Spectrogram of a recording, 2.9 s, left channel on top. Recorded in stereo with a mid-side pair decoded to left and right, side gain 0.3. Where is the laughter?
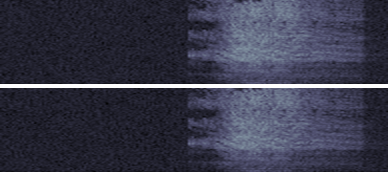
Straight ahead, 3.5 m; by 2.7 s 25° left, 4 m.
